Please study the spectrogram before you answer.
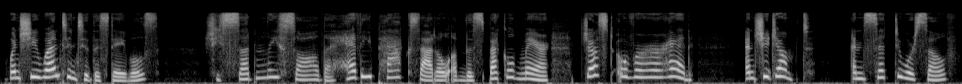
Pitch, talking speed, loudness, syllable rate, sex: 270 Hz, 175 wpm, -19 LUFS, 4.8 syllables/s, female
